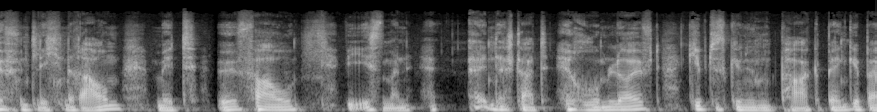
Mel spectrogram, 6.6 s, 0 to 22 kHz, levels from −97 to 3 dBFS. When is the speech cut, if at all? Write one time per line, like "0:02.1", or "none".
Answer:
0:02.9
